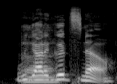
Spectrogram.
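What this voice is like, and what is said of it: Put-on Russian accent. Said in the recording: “I'm using my Russian accent”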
